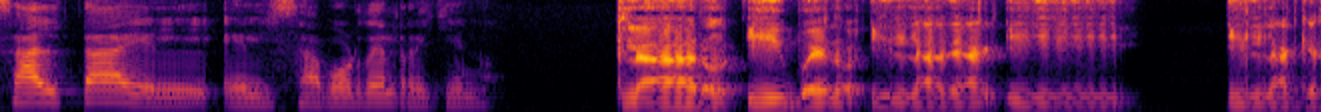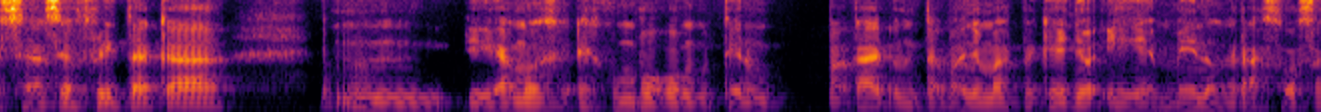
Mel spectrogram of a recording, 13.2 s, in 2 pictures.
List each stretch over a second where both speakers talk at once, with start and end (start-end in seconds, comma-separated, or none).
none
